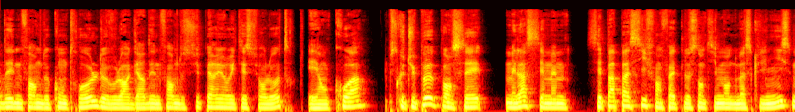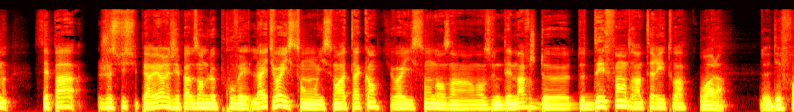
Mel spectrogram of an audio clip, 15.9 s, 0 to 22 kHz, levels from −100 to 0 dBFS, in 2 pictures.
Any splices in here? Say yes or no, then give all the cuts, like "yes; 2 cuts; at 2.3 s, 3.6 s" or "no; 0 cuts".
yes; 1 cut; at 10.6 s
